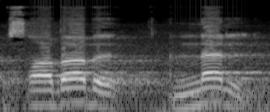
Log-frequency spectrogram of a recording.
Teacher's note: انا صببنا، صاد کو پر پڑھیں گے، اور با کو با کے ساتھ ملا کر پڑھیں گے، با حروف قلقلہ ہے، تو حرف کو ادا کرتے وقت اس کی مخرج سے تھوڑا ہلا کر پڑھیں گے با کو۔ صبب نل، نون کو لام کے ساتھ ملا کر پڑھیں گے۔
